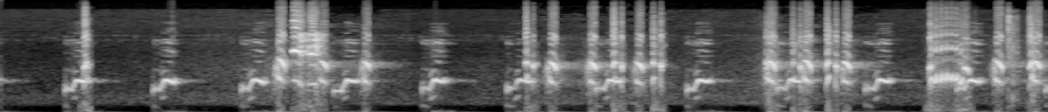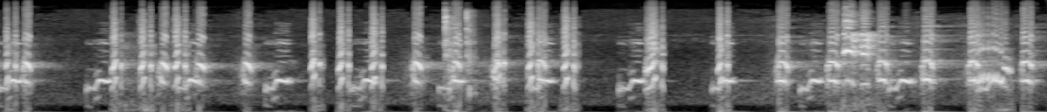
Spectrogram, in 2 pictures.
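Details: White-breasted waterhen calling at night: a dense, loud run of harsh croaking notes mixed with short, clipped, upturned tonal notes, repeated rapidly and almost without pause for the whole stretch.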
